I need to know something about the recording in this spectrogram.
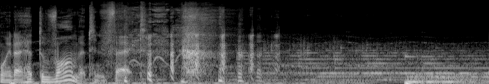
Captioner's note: laugh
